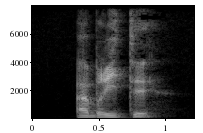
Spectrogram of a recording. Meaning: past participle of abriter
- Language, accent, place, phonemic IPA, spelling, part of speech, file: French, France, Lyon, /a.bʁi.te/, abrité, verb, LL-Q150 (fra)-abrité.wav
